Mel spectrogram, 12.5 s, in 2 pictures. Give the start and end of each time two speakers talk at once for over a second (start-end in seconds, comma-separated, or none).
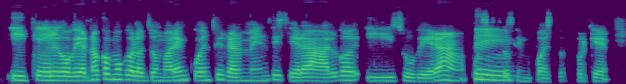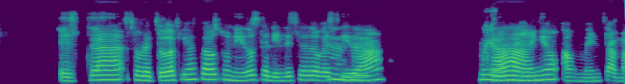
none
